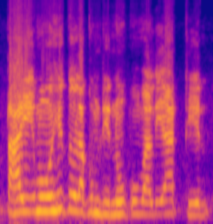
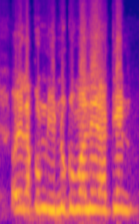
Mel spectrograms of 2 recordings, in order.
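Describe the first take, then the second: First: "lakum dinukum waliyadin" spat back with contempt, less high; scornful retort. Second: High, loud sneering singsong of the phrase; mocking quote. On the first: Real, not acted. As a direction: throw the phrase back at them in disgust. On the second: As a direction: parody their pious line, higher and louder.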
